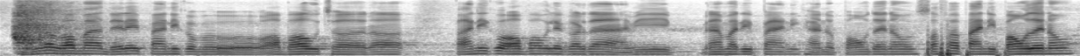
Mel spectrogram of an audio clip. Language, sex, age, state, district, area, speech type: Nepali, male, 18-30, West Bengal, Darjeeling, rural, spontaneous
